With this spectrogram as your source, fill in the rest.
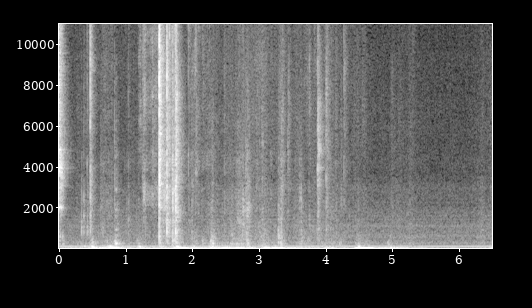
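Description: Things rustle and knock close by as they are handled.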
